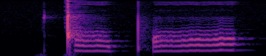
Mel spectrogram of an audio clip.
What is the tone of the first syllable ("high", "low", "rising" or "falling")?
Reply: low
